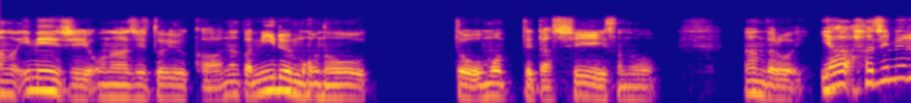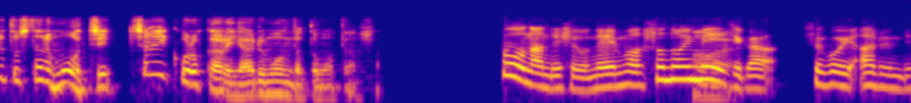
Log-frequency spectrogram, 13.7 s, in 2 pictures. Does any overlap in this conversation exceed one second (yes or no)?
no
